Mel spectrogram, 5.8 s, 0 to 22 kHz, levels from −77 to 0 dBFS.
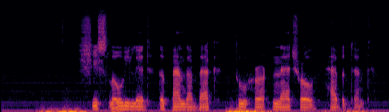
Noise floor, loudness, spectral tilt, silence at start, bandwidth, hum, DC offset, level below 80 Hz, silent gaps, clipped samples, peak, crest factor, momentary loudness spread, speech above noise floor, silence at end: -51 dBFS; -31 LUFS; -6 dB/octave; 0.05 s; 15 kHz; none; under 0.1%; -42 dBFS; none; under 0.1%; -14 dBFS; 16 dB; 17 LU; 22 dB; 0 s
